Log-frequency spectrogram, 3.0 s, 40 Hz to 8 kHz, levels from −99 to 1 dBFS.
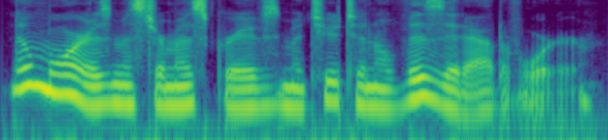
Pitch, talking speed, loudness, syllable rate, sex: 175 Hz, 195 wpm, -17 LUFS, 5.8 syllables/s, female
